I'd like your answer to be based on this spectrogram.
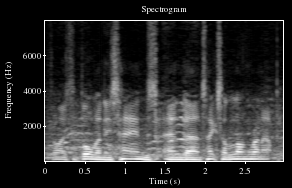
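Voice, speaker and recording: A man's voice: mid-range voice, normal speed. A man giving live play-by-play football commentary, often correcting himself as the action unfolds. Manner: excitable play-by-play with frequent self-corrections. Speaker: match commentator. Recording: loud crowd noise behind commentary. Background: stadium crowd.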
